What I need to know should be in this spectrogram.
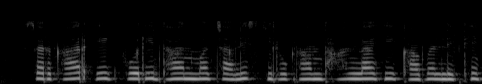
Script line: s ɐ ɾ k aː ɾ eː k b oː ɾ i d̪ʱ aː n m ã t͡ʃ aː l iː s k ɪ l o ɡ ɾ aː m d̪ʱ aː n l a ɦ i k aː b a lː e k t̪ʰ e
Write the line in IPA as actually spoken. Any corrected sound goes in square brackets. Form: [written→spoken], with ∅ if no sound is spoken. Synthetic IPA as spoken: s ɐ ɾ k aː ɾ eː k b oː ɾ i d̪ʱ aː n m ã t͡ʃ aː l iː s k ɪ l o ɡ ɾ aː m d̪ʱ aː n l a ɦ i k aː b [a→ə] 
